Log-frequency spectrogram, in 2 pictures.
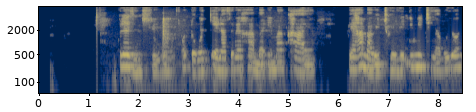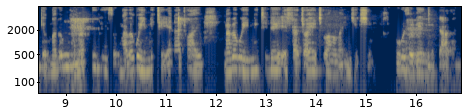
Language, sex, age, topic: North Ndebele, female, 18-24, health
